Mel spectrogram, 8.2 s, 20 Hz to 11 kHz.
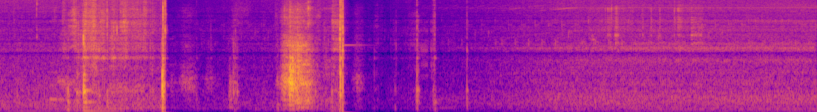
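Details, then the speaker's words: Gen 2 Drobo 4-bay SATA unit on FireWire 800, powered back up after its fan was replaced with a silent fan; handling clicks, then a low, even whir rises and settles as the drives spin up normally. "So you can hear it spinning up all the drives here."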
